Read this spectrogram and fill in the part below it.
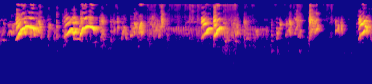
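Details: Belgian canary in song, giving bright looping whistled notes and buzzy rolls, then quicker chattering bursts separated by short gaps.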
